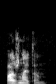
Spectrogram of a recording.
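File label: "пажнайтӧм", Komi, male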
